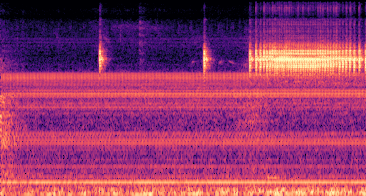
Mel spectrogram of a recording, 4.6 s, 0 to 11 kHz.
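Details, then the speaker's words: Aluminum evaporator coil with zero pressure after the Schrader core was removed: an electronic leak detector gives isolated high chirps, then rapid continuous beeping at about four per second at the U-bend. The refrigerant leak is found despite no pressure. "if you can see I backed the straighter core out on top of everything to release all the pressure in this thing and it's still we'll pick up that leak with no pressure behind it so that just gives you an idea of how well the x10 works"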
